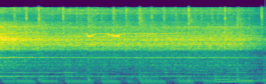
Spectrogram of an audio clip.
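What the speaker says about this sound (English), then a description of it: "So we actually have to drill through the vent, the fiberglass, and the insulation, and the inside metal." A cordless power drill bores through a fiberglass and metal A/C vent door, its motor whining in a regular stuttering rhythm of short bursts, fairly quiet and close, with no talk.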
